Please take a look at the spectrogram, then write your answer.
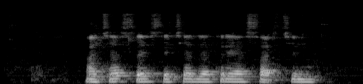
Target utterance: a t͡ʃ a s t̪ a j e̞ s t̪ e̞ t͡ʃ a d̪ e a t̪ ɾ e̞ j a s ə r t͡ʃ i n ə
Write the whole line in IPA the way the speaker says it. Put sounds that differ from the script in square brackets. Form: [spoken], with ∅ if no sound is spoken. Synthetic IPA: a t͡ʃ a s t̪ a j e̞ s t̪ e̞ t͡ʃ a d̪ e a t̪ ɾ e̞ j a s [a] r t͡ʃ i n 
